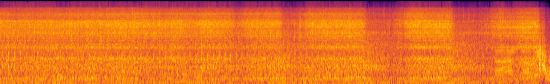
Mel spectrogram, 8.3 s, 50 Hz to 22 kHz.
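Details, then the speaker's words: 1950 Dodge straight-six, first start in 40 years, hard to start: catches and settles into even, steady running, no knocks or misses, all six firing; owner notes milky oil and slight rattle. "that's it sounds good okay OOP all right well that was fun boy that was not easy to get that going"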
